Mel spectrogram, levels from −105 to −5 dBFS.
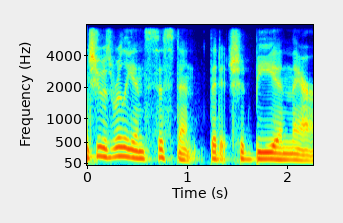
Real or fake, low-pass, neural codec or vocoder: real; 7.2 kHz; none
